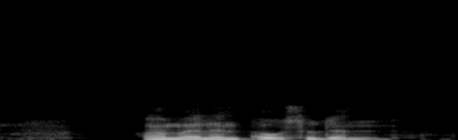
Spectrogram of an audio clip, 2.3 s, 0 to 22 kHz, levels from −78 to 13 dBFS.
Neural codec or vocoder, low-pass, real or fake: codec, 24 kHz, 1.2 kbps, DualCodec; 5.4 kHz; fake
